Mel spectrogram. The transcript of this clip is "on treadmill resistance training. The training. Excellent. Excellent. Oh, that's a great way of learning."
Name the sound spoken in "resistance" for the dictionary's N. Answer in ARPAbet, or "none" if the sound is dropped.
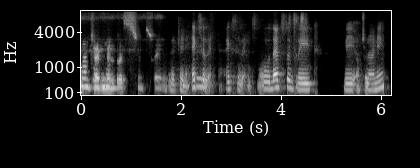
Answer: none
